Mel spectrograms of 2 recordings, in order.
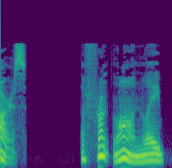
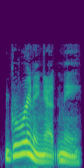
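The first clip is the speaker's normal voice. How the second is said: ordinary delivery, nothing marked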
